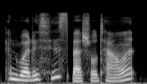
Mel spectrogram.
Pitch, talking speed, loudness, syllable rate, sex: 210 Hz, 245 wpm, -16 LUFS, 6.9 syllables/s, female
